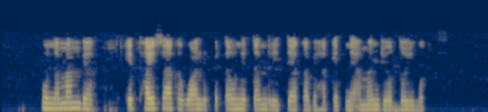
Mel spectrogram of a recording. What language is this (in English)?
Yaqui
